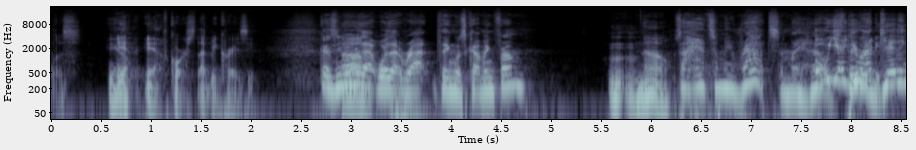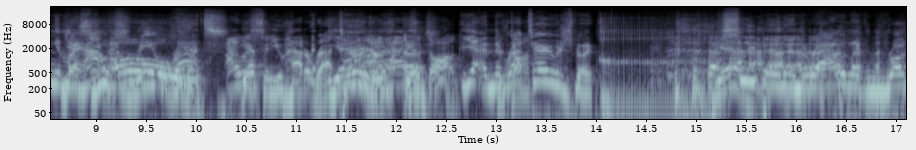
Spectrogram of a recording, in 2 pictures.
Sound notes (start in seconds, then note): 14.0 snoring; 14.5 laugh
